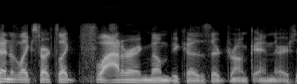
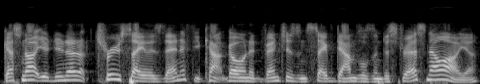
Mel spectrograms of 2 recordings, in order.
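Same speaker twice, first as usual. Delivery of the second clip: pitched up and taunting; high bird voice, mock disappointed; 6 semitones higher than usual. Goading the sailors, higher and mocking. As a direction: needle their pride with a sneer.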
